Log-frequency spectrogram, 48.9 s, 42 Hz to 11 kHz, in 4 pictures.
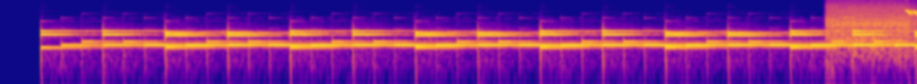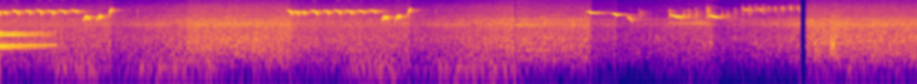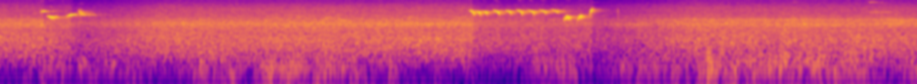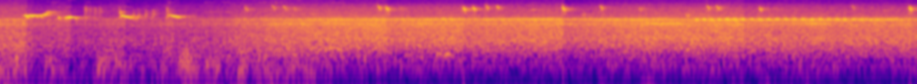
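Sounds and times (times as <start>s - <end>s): rushing background like water: 0.6s - 48.9s
small songbird singing: 11.4s - 13.9s, 16.1s - 17.9s, 19.4s - 22.9s, 25.0s - 25.8s, 30.7s - 32.5s, 37.0s - 40.8s, 41.6s - 48.9s.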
